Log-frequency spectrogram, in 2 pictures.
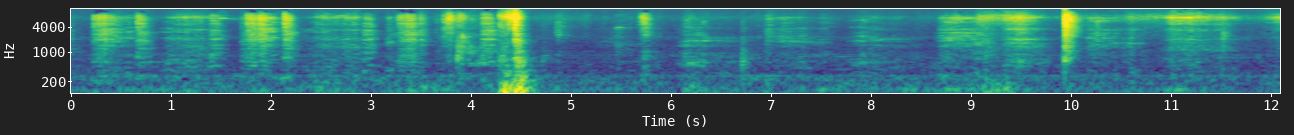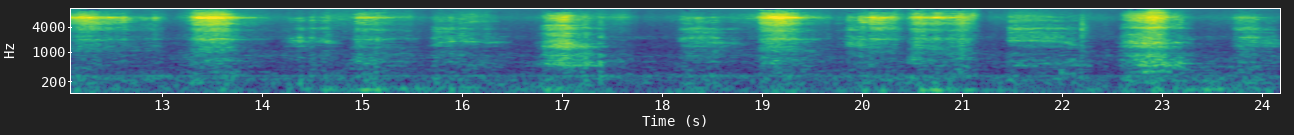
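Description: A man breathing hard from exercise, one forceful breath after another through pull-ups and bodyweight squats. One loud thump comes about four and a half seconds in.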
